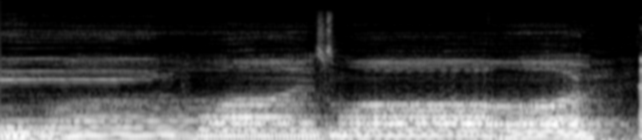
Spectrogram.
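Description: A cappella four-part barbershop harmony sung by one male singer multitracked on all parts, holding long chords with no clear words and moving to a new chord every couple of seconds. There is a short hiss about four seconds in, and the sound thins out near the end.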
